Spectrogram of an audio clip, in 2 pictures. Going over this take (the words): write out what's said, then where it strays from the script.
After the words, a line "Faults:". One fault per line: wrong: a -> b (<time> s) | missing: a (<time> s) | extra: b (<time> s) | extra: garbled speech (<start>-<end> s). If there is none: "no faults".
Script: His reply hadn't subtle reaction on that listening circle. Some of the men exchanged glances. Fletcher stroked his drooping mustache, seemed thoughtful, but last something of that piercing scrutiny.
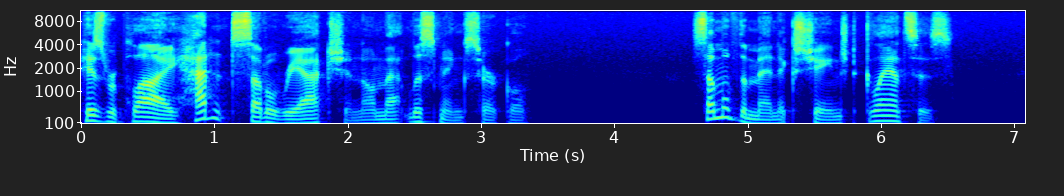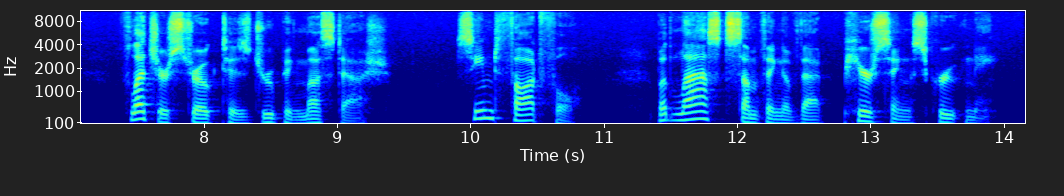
His reply hadn't subtle reaction on that listening circle. Some of the men exchanged glances. Fletcher stroked his drooping mustache, seemed thoughtful, but last something of that piercing scrutiny.
Faults:
no faults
